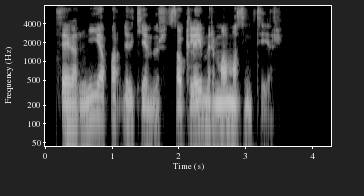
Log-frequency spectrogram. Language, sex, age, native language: Icelandic, male, 20-29, Icelandic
